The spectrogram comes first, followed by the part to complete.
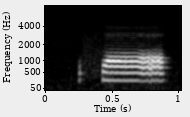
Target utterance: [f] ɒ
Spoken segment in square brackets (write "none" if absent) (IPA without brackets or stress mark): f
